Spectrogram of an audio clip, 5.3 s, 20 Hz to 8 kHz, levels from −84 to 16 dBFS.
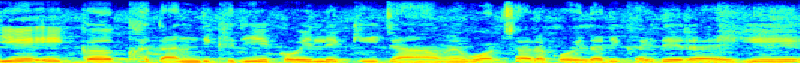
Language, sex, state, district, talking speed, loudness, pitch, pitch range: Hindi, male, Maharashtra, Gondia, 200 wpm, -14 LUFS, 160 Hz, 155-165 Hz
